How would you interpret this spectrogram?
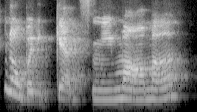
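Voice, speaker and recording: A woman's voice: a little high, unhurried, bright, forceful tone. A woman voicing an upset, misunderstood young zebra in a children's storybook read-aloud. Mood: plaintive. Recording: roomy, echoey home office.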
